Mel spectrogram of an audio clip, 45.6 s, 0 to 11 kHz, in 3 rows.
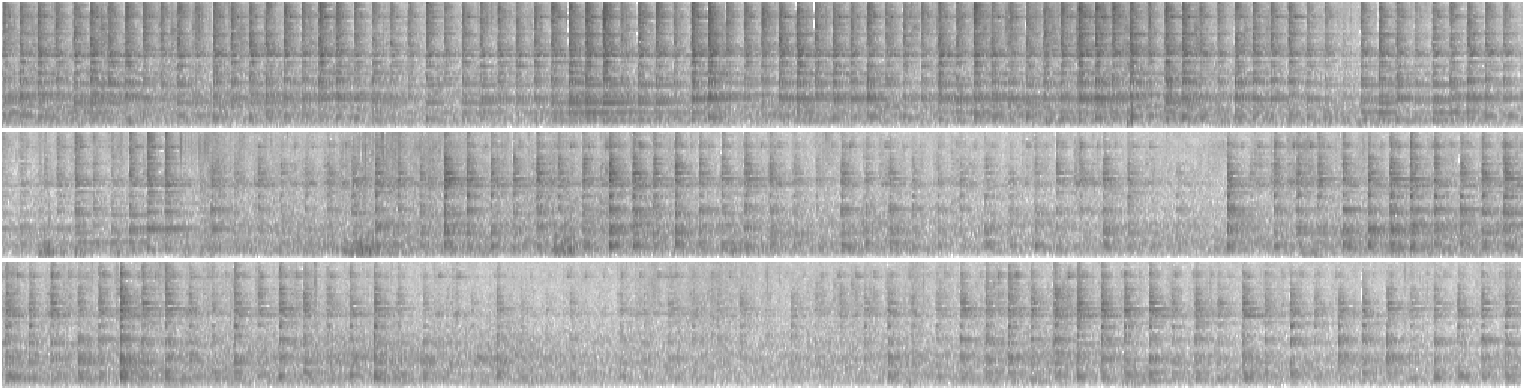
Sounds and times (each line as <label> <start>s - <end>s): flagpole line hitting pole in wind 0.0s - 23.8s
